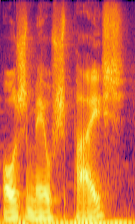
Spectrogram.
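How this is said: The s sounds are hushing sh sounds. "in Portugal ... this sh, sh, sh sound really comes in"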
